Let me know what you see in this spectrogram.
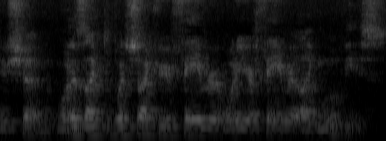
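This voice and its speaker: A man with a strong New York accent at medium pitch, very fast pace, noticeable background noise and audible room echo. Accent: thick New York. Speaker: podcast host. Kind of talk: casual chat.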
